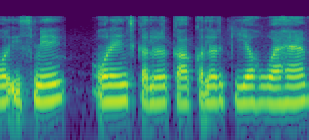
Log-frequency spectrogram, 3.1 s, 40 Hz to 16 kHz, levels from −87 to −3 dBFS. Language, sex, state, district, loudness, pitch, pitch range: Hindi, female, Himachal Pradesh, Shimla, -15 LUFS, 205 Hz, 200-210 Hz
